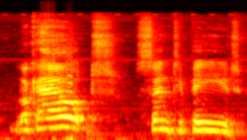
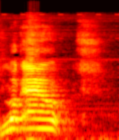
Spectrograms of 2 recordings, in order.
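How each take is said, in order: First: Loud, high warning cry; alarmed shout. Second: Loud, high repeated warning; alarmed shout. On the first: James shouting a warning to the centipede, alarmed. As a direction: yell a sudden warning. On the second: James shouting again as the centipede teeters, panicked. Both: Acted. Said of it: "cried James".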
